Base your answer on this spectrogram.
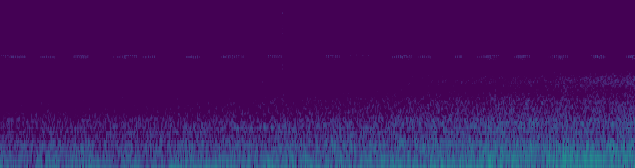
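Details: Grass insects in a city chirp in quick, high, pulsed bursts over a steady low rumble of traffic, with cars and mosquito-fogging motorbikes passing.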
